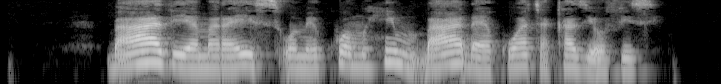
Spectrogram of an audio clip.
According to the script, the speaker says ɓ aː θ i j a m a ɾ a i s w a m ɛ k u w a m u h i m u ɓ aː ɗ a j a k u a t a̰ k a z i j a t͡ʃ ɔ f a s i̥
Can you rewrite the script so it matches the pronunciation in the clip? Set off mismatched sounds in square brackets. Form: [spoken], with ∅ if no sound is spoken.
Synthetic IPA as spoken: ɓ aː [ð] i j a m a ɾ a i s w a m ɛ k u w a m u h i m u ɓ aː ɗ a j a k u a [t͡ʃ] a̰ k a z i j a [∅] ɔ f [i] s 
